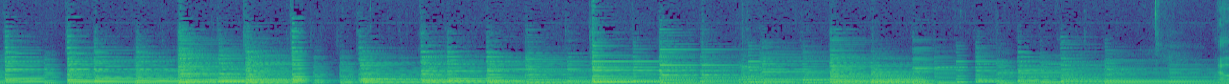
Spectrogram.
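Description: Roland Fantom synthesizer keyboard playing its acoustic piano patch, both hands striking a continuous run of jazz chords with a moving bass line beneath.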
